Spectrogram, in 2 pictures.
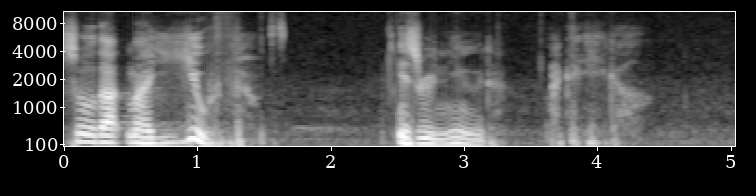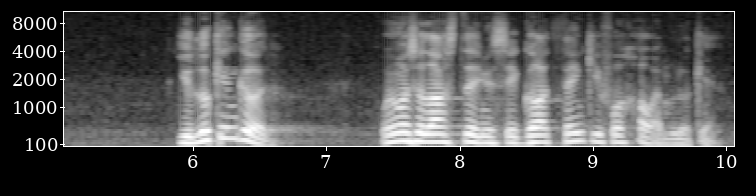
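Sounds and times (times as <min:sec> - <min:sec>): man speaking over amplification: 0:07.4 - 0:10.0.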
